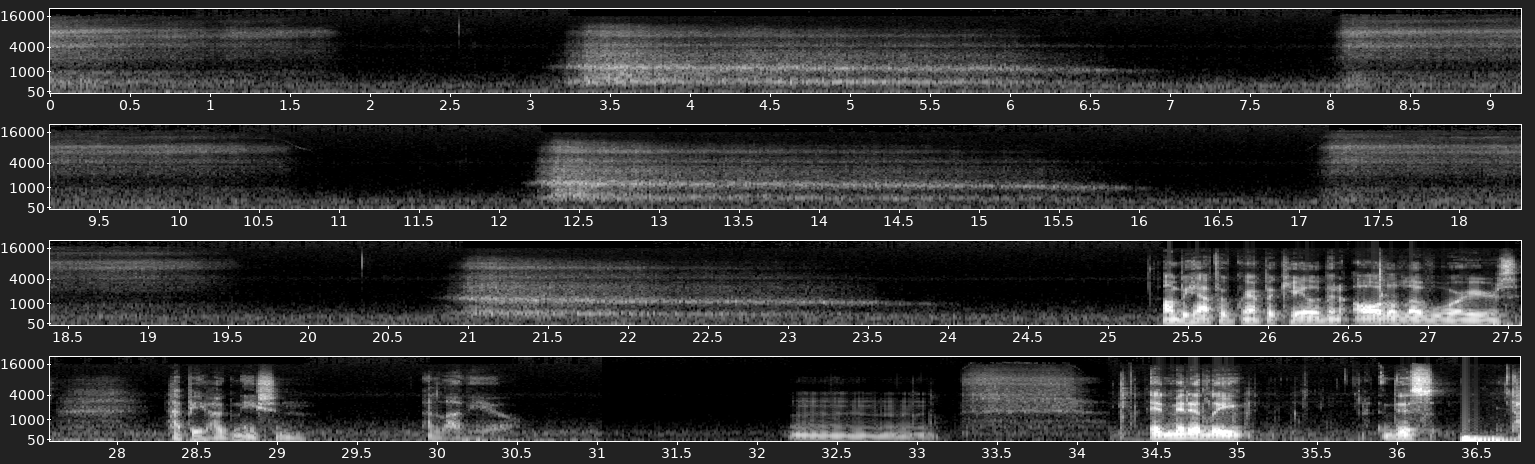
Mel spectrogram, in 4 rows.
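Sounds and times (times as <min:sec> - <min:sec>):
slow deep breathing through the nose in a group meditation: 0:00.0 - 0:01.9, 0:03.2 - 0:07.0, 0:08.0 - 0:10.9, 0:12.2 - 0:16.1, 0:17.1 - 0:19.6, 0:20.8 - 0:24.0, 0:27.6 - 0:28.2, 0:33.2 - 0:34.2
speech: 0:25.3 - 0:29.2, 0:34.4 - 0:35.2, 0:35.9 - 0:36.3.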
